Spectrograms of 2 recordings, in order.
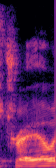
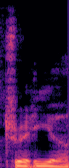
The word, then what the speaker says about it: Trejo: His name's Danny Trejo, and his character's name is Trejo in this. Okay, I thought it was Trujillo.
